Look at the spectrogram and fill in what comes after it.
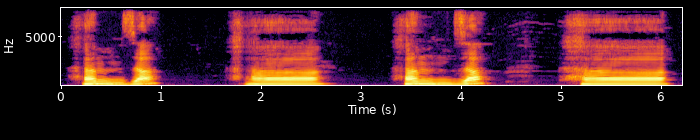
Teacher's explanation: اقصی حلق یعنی گلے کے سب سے نچلے والے حصہ سے نکالتے ہیں · جو یہ سب سے پہلے دو حروف آپ کو نظر آ رہے ہیں، حمزہ، ہا، ان کو ہم گلے کے سب سے نیچے والے حصہ سے ادا کریں گے۔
